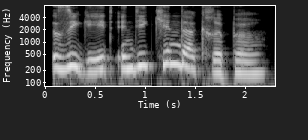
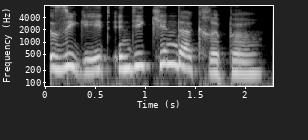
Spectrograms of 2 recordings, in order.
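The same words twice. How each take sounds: The two takes are said the same way.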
